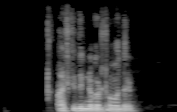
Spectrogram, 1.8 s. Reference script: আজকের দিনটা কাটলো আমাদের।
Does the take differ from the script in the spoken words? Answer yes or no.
no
